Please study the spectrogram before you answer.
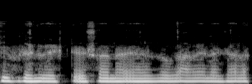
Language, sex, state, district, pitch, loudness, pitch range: Bhojpuri, male, Uttar Pradesh, Gorakhpur, 145 Hz, -14 LUFS, 140-145 Hz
